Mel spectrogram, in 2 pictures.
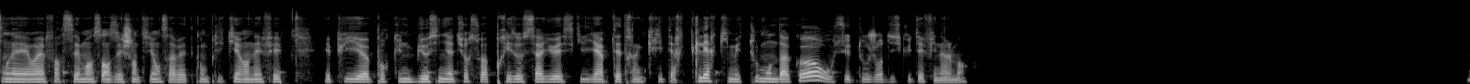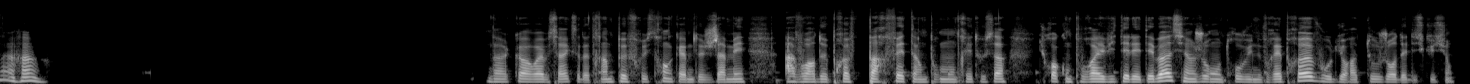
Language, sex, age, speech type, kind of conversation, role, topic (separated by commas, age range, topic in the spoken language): French, male, 35-39, read, expert-assistant, asker, Comment s’y prendre pour repérer les infos sérieuses sur la vie ailleurs dans l’univers ?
